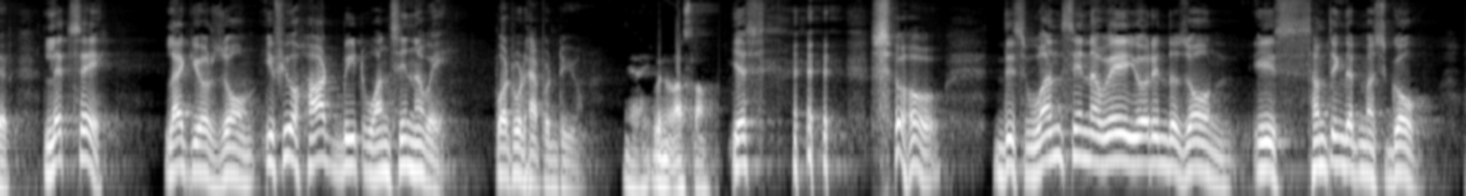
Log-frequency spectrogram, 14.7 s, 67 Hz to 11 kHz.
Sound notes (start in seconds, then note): 7.7 laughs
